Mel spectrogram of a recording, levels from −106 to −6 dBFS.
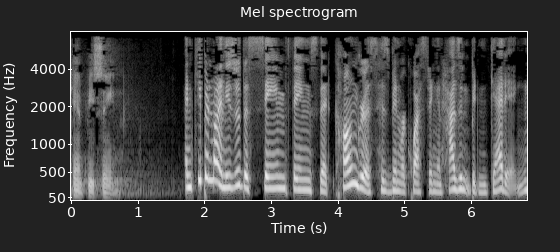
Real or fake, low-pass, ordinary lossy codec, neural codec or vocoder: fake; 7.2 kHz; MP3, 32 kbps; codec, 24 kHz, 3.1 kbps, DualCodec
